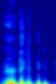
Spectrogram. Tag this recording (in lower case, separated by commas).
respiratory sounds, breathing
